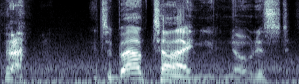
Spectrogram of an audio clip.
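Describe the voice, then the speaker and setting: An actor playing a smug, sardonic video game villain with a teasing, casual drawl. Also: male voice, mid-range voice, very animated, slow pace, fairly bright tone, slight background noise. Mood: mocking. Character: smug, mocking male villain with playful casual swagger.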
